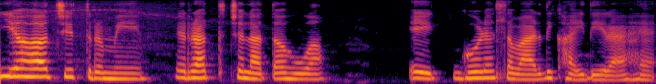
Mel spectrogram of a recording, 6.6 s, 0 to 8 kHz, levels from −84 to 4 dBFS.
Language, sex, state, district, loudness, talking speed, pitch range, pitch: Hindi, female, Uttar Pradesh, Jalaun, -18 LUFS, 110 wpm, 190-235 Hz, 210 Hz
